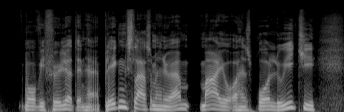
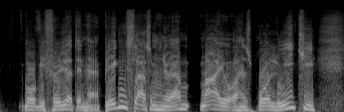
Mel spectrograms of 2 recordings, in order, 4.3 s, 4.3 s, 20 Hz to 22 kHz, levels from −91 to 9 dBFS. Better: first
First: none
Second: distortion; heavy; 6 dB below the speech

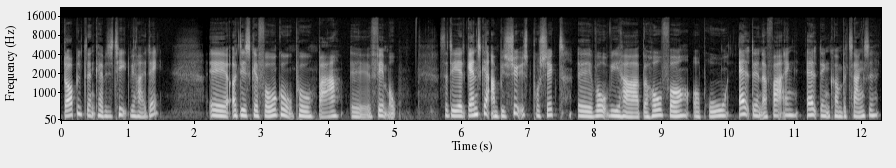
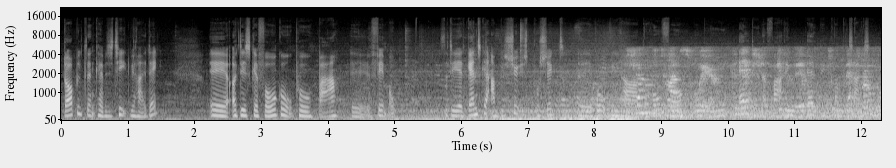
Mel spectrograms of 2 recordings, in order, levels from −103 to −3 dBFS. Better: first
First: none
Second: train or aircraft noise; very loud; throughout; 4 dB above the speech

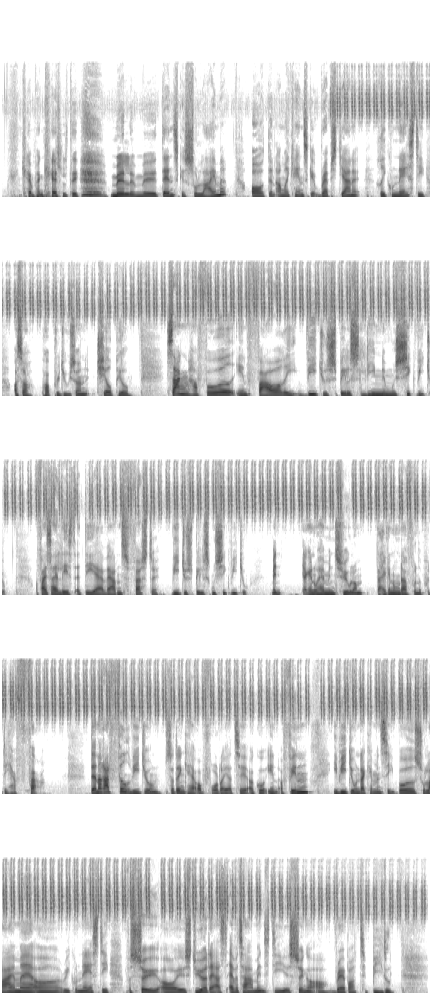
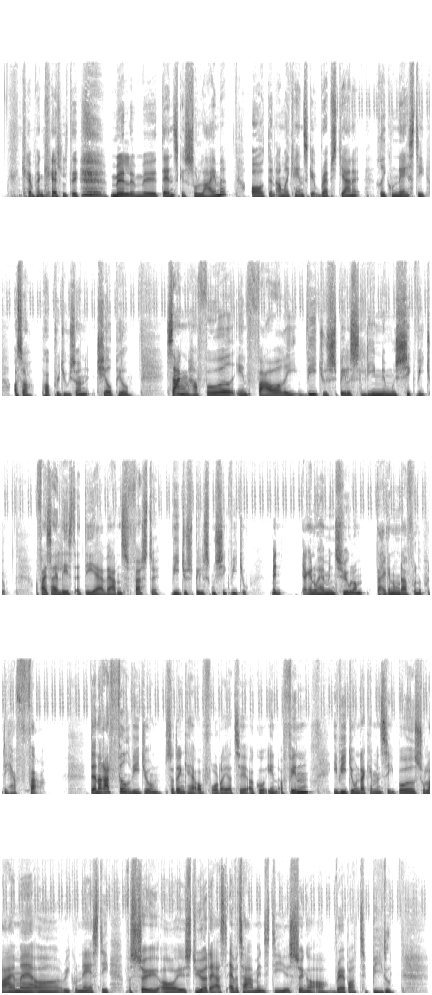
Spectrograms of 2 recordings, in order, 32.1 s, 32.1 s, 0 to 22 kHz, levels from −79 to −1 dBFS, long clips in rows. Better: second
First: animal sounds; loud; throughout; 5 dB below the speech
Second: animal sounds; faint; throughout; 25 dB below the speech

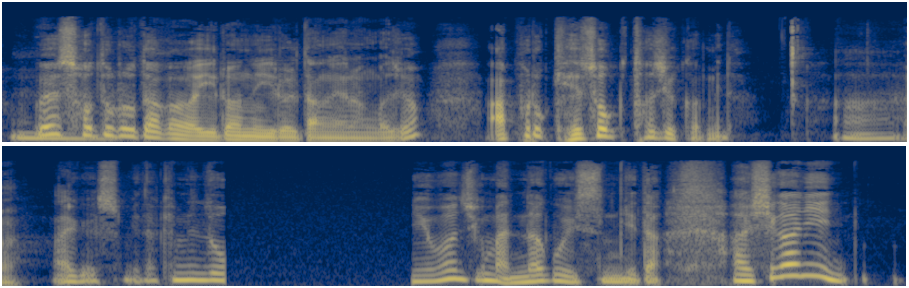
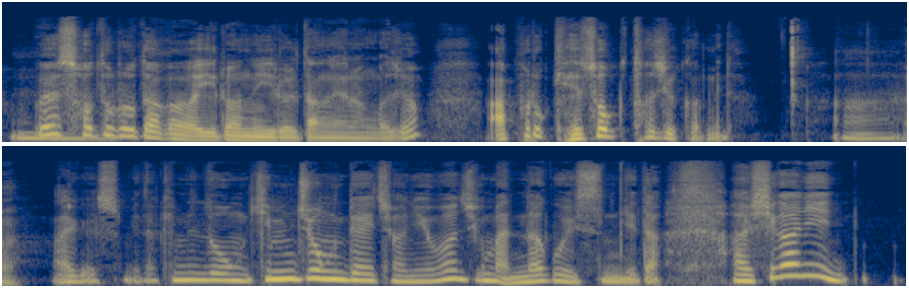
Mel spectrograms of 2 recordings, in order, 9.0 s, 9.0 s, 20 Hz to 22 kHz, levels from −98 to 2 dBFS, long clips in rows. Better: second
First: audio cutting out; at 5.5 s for 1 s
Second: none

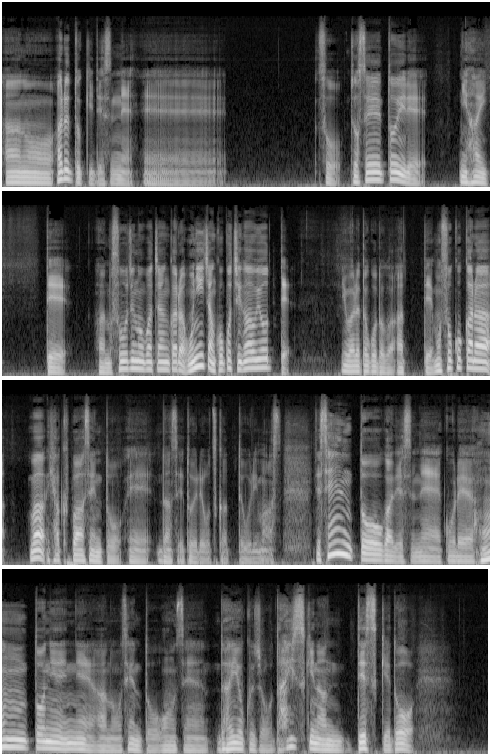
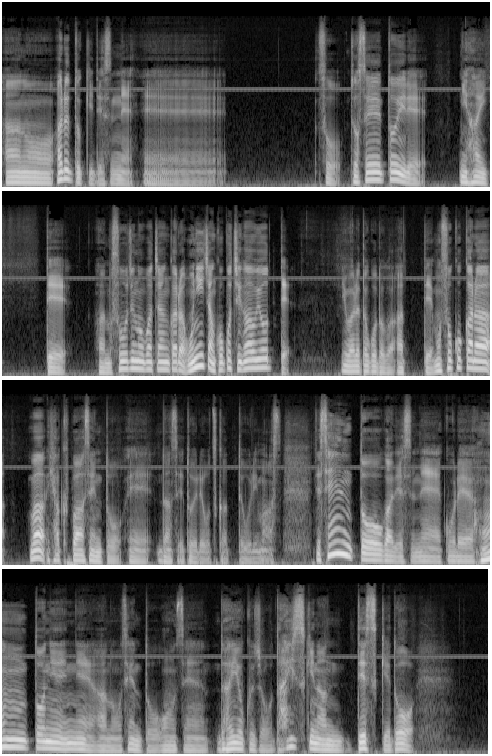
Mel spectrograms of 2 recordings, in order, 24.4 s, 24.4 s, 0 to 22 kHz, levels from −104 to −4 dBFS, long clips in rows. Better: first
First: none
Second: high-pitched whine; faint; throughout; 3 kHz, 30 dB below the speech

